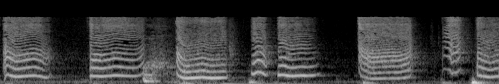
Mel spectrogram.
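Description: A string of loud, buzzy fart noises, about eight blasts in quick succession, some long and wobbling, others short, with brief gaps between them and no talking.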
